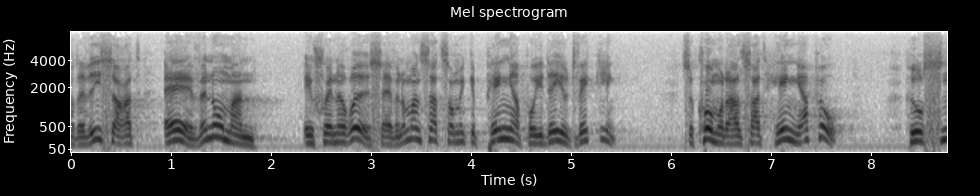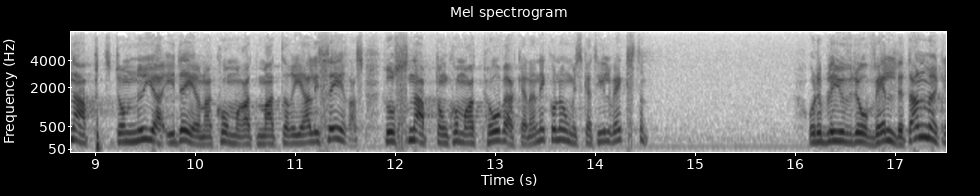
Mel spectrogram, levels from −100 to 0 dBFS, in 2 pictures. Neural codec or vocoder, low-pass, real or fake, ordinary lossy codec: none; none; real; none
